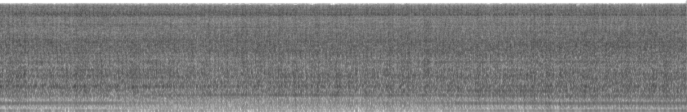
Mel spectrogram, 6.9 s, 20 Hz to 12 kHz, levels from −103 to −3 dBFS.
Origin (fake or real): real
